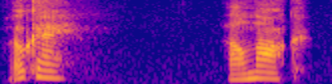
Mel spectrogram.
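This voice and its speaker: An actress voicing a calm, measured and worldly game character who reasons through events. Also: female voice. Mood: serious. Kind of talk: video game voice acting.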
